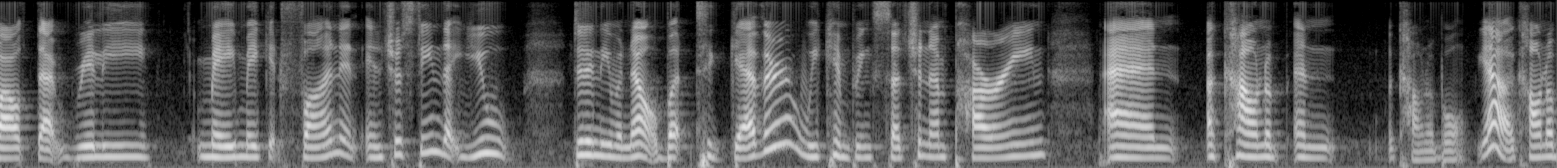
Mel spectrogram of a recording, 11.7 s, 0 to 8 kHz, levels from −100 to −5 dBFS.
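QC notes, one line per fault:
throughout: resampler restarted on every block. A low 50 Hz buzz sits under the speech and is present only while there is signal. Each 20 ms block was converted separately, probably from 24 kHz to 16 kHz, so every block edge carries a small error.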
